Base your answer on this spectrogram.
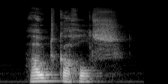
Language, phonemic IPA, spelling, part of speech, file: Dutch, /ˈhɑutkɑxəls/, houtkachels, noun, Nl-houtkachels.ogg
- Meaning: plural of houtkachel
